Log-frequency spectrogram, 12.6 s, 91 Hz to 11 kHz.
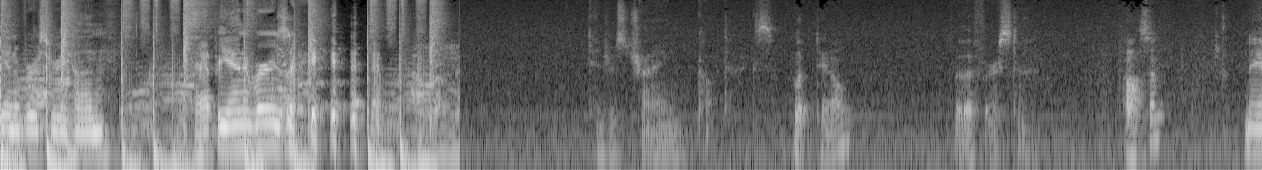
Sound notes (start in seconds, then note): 2.8 laughs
